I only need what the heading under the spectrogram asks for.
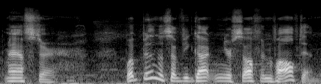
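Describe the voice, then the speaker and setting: A man's voice: fairly high pitch, big pitch swings, fairly quick. A man voicing a polite, curious, slightly lonely maid in a visual novel, with formal and prim phrasing. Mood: musing.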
